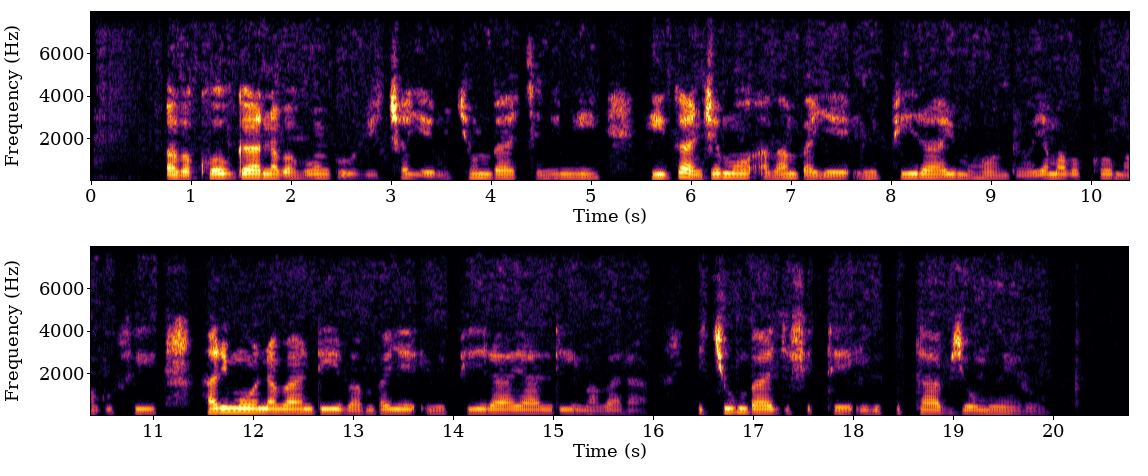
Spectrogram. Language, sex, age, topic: Kinyarwanda, female, 18-24, government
